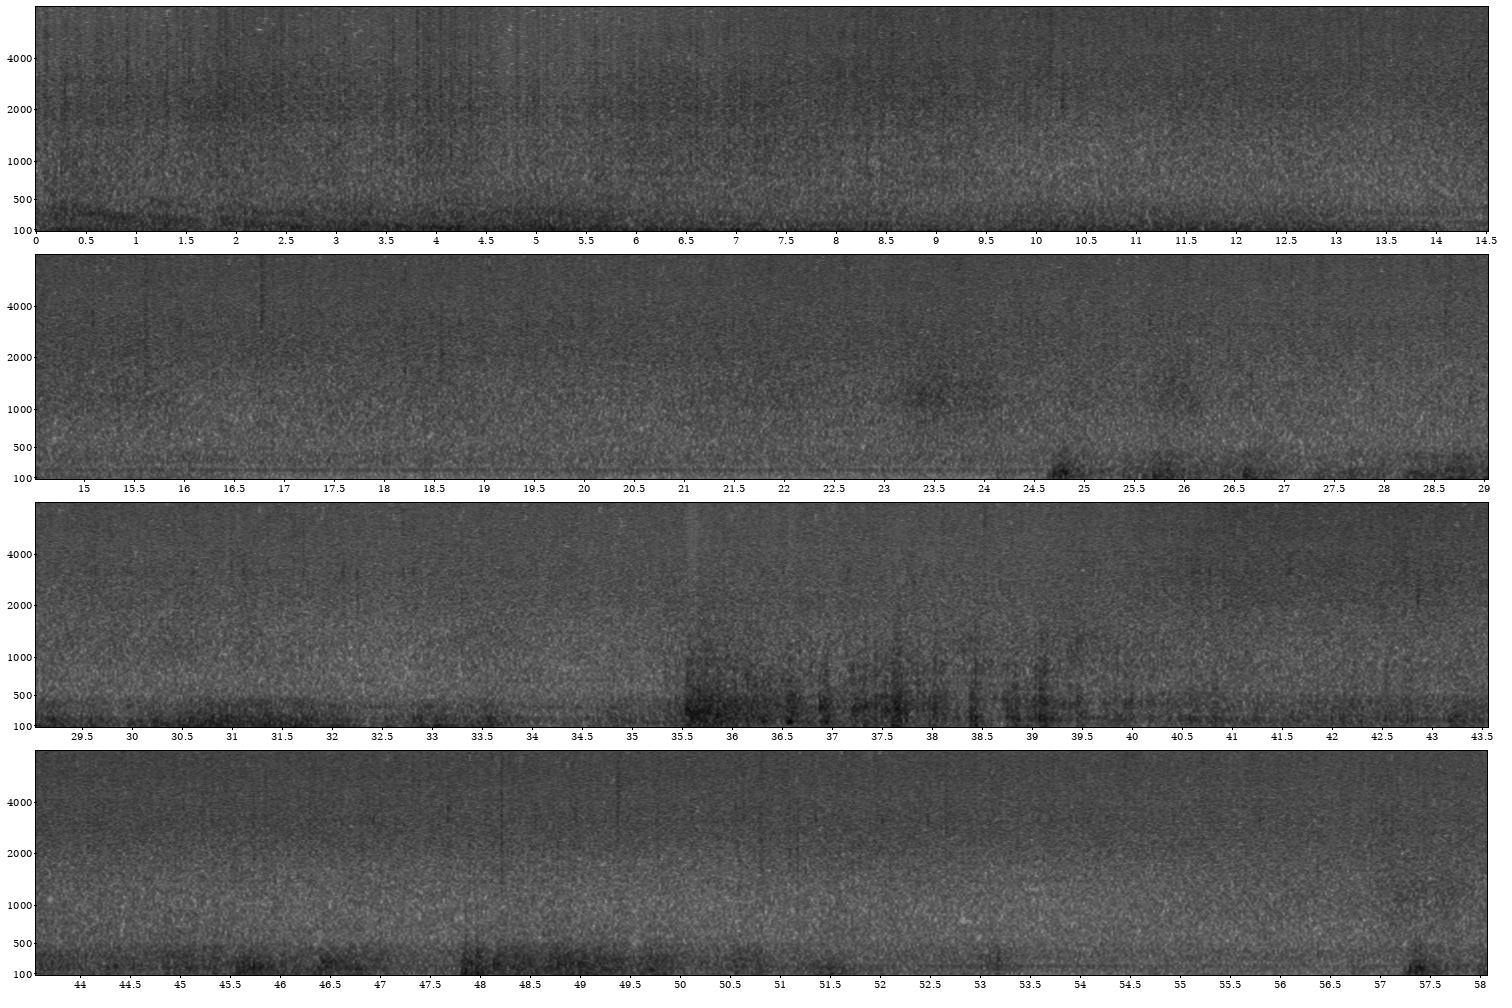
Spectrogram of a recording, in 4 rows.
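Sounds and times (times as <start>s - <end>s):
rolling thunder: 0.0s - 16.8s, 21.6s - 47.1s, 56.7s - 58.0s
steady rain: 0.0s - 58.0s.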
